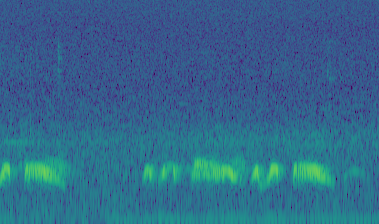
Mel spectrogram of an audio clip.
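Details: Decoy spotted dove giving soft thúc gù coos, a string of mellow falling notes heard through constant background hiss and low hum.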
